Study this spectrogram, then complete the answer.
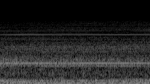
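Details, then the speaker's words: Van build DC-DC charger cooling: 30mm 12V computer fans powered through a relay after rewiring: faint, even whir with thin steady high tone over low hum; fans spinning properly, normal operation. "so let's see what happens when I do that I hope you can hear that the fans are running"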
